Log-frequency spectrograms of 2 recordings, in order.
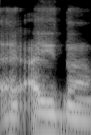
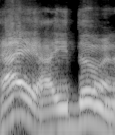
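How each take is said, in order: First: It is said in a relaxed, casual voice. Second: It is said in a polished radio-personality voice.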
